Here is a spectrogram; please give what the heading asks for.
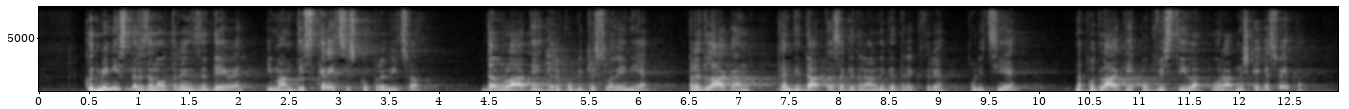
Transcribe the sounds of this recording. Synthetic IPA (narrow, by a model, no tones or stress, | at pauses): kɔt̪minist̪əɾzanoːt̪ɾaɲɛzad̪eːʋɛimamd̪iskɾeːt̪siskɔpɾaʋit̪sɔ | d̪awlaːd̪iɾɛpublikɛslɔʋeːnijɛpɾɛd̪laːɡamkand̪id̪aːt̪azaɡɛnɛɾaːlnɛɡad̪iɾeːkt̪ɔɾjapɔlit̪sijɛ | napɔd̪laːɡiʔɔbʋɛst̪iːlauɾaːd̪niʃkɛɡasʋeːt̪a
